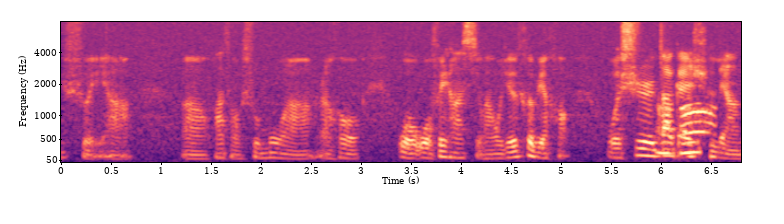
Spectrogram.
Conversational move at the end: listening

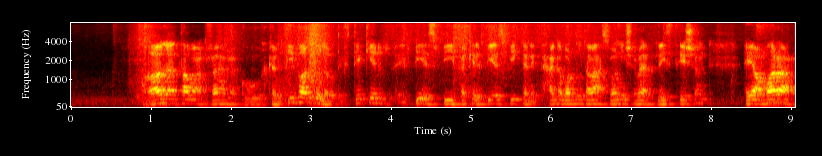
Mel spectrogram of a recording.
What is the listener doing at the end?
listening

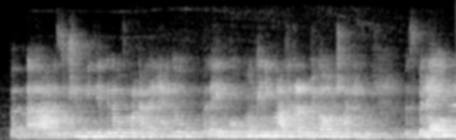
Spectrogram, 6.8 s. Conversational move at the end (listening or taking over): listening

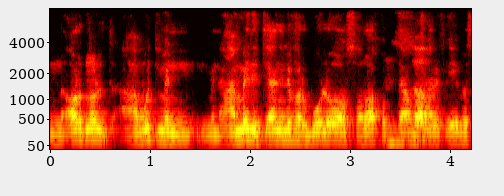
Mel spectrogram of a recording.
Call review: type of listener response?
listening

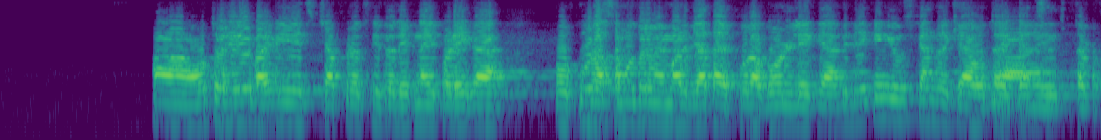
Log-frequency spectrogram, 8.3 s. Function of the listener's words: taking over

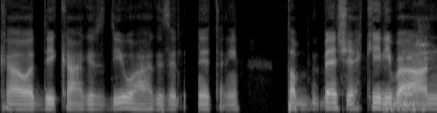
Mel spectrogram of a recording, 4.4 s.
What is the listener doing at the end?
listening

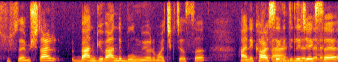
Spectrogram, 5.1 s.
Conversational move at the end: listening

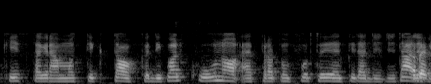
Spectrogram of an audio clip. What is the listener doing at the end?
taking over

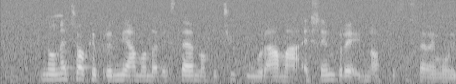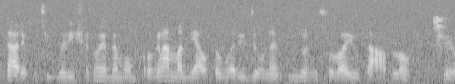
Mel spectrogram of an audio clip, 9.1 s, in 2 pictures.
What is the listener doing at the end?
listening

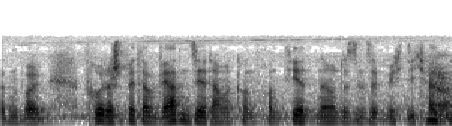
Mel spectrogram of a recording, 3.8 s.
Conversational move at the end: listening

